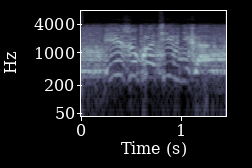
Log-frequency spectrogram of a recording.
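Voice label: Russian enemy detected mood med, speech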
